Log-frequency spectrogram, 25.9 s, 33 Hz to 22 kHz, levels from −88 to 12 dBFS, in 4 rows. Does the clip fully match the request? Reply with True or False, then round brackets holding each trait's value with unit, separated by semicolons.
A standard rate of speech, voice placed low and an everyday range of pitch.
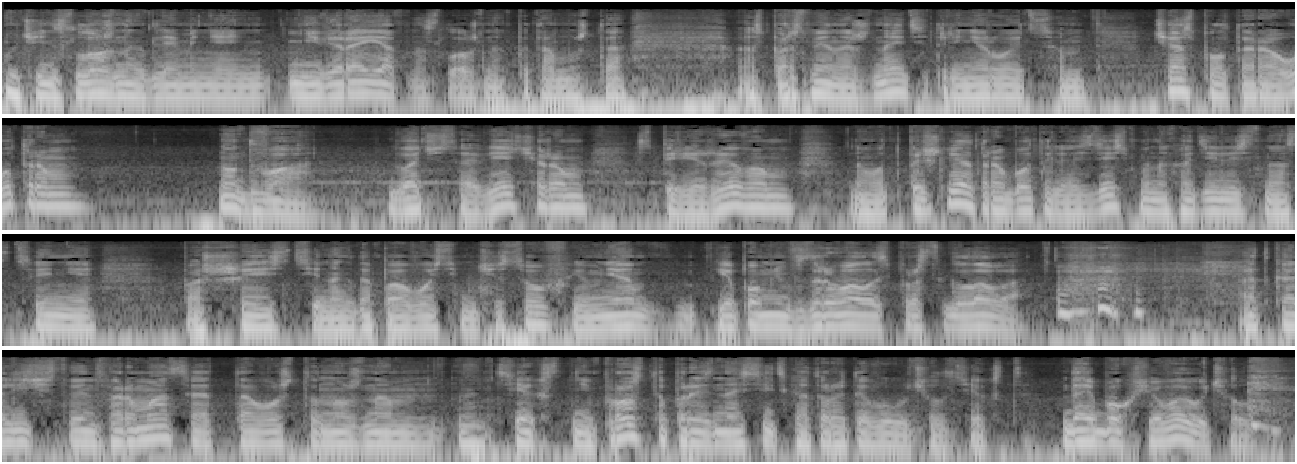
True (145 wpm; 95 Hz; 3.2 semitones)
